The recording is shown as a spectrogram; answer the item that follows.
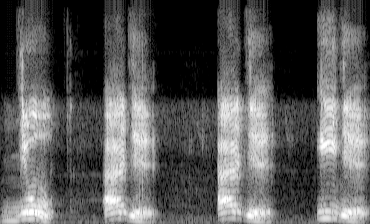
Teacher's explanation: Jim itu keluar dari tengah lidah kita. Ini bayangkan tengah lidah, ini ujung lidah, tengah lidah, pangkal lidah.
